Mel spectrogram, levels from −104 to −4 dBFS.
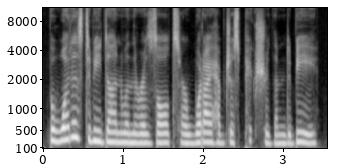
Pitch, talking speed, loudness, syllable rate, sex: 220 Hz, 305 wpm, -19 LUFS, 6.6 syllables/s, female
